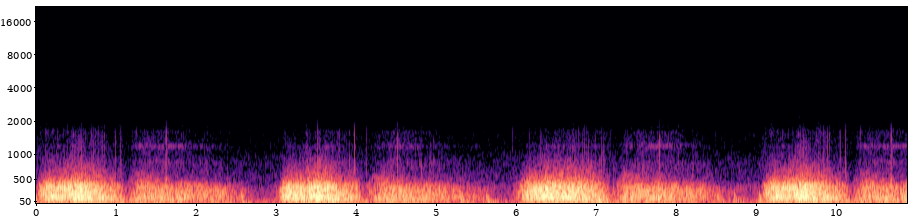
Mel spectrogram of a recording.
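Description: Soft, low rustling breath sounds, inspiration longer than expiration without a pause; normal vesicular breathing.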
